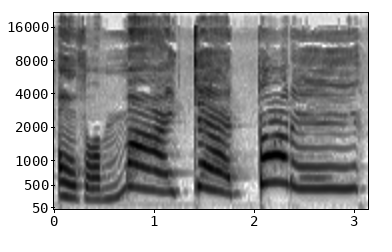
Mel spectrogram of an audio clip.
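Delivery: slow, high, loud refusal; loud, stretched-out defiance; defiant outburst. Acted. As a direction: draw out every word in a rising yell. Sudden refusal to give dog back.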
